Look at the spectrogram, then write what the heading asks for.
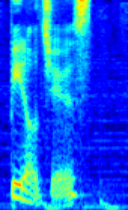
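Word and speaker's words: Betelgeuse: Um, but it's actually pronounced and often spelled Beetlejuice.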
